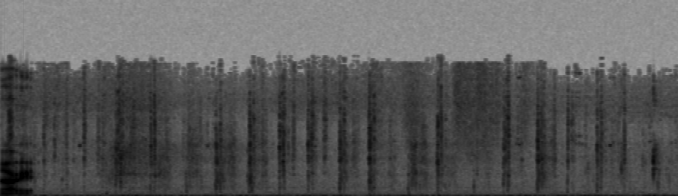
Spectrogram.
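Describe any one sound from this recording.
Quick footsteps rustle through dry grass.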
